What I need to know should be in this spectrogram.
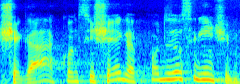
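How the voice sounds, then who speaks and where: A man speaks at a moderate pace. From Brazil, Rio Grande do Sul north coast (Torres). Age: 40s. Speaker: illustrator and entrepreneur. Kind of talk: interview conversation. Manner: hesitant, many fillers.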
